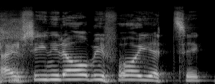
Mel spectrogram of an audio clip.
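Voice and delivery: put-on a light Irish accent on the old trainer's saying. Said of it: "but with his Irish accent".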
